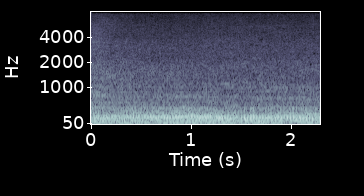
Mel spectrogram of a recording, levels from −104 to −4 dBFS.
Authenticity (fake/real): real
